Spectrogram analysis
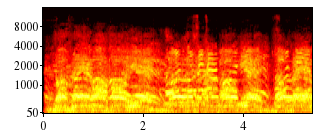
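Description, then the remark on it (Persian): A large crowd of protesting retirees and pensioners chants loudly in unison in front of parliament in Tehran, Iran, repeating rhythmic phrases in waves of about a second each, with brief dips between chants and many voices blending together. “دیروز اینجا بازنشستگان معترض در تهران مقابل مجلس و در شهرهای بزرگ دیگر ایران در تجمعاتی اعتراضی شرکت کردند.”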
